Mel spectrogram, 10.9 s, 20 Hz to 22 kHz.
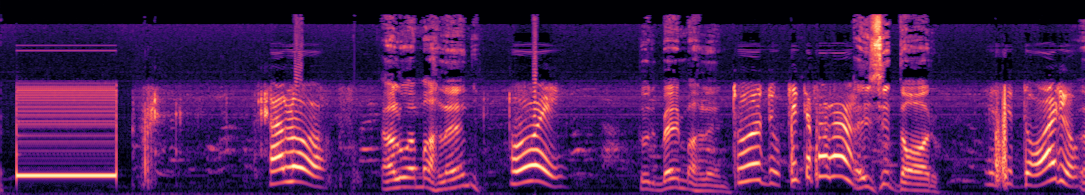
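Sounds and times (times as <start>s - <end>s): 
telephone tone while placing a phone call: 0.0s - 1.2s
faint low noise: 0.0s - 10.8s
speech: 2.7s - 5.8s, 6.4s - 10.8s.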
